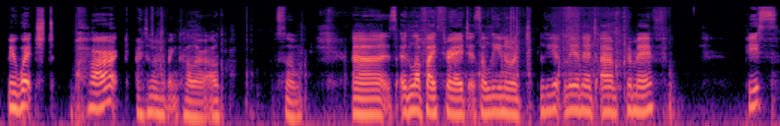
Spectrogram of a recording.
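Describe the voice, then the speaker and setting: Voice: mid-range voice, a little hiss or hum. Nasal vlogger chatting in a car. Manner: chatty, rambling, with false starts and small laughs. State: slightly blocked nose. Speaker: cross-stitch vlogger. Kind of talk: casual chat to camera. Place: parked car.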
